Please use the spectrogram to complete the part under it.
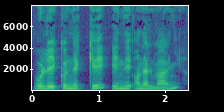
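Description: A woman reading a children's picture book aloud, gentle and expressive, with a lively storytelling emphasis. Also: mid-range voice, measured pace, smooth.

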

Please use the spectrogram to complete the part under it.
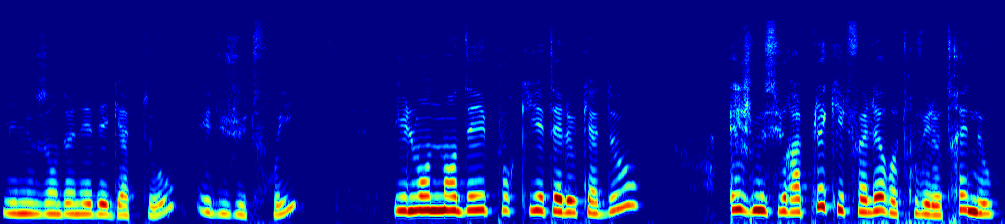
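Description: A woman reading a children's picture book aloud, gentle and expressive, with a lively storytelling emphasis. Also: on the high side, fairly quick.

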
